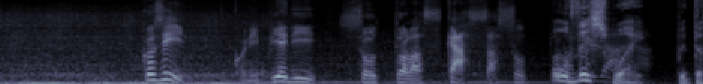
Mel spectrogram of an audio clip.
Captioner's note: speaking foreign language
